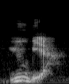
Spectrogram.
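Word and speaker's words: lluvia: just in case that the v in the word is pronounced as a b not a v so it's U be U be all right yubia all right so yeah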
